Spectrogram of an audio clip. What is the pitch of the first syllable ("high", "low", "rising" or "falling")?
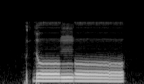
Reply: low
